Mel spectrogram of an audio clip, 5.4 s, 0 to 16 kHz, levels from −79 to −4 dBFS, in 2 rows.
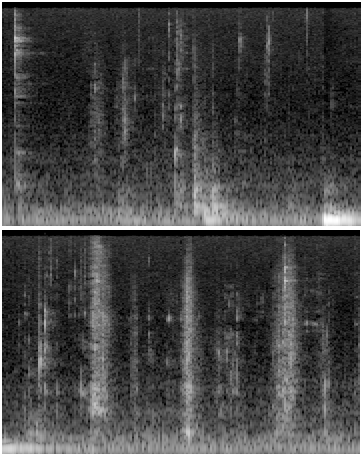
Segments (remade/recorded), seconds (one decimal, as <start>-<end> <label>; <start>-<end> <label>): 0.0-5.4 recorded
